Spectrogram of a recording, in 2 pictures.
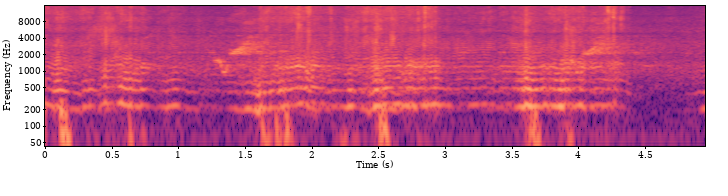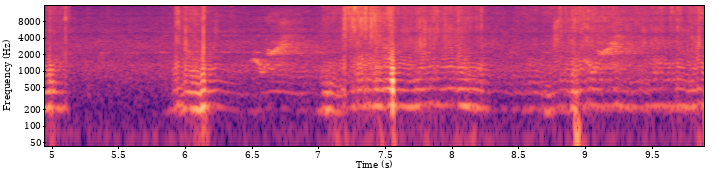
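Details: Close, continuous droning buzz of a bee that rises and falls in loudness, with several brief lulls and scattered sharp tapping clicks.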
